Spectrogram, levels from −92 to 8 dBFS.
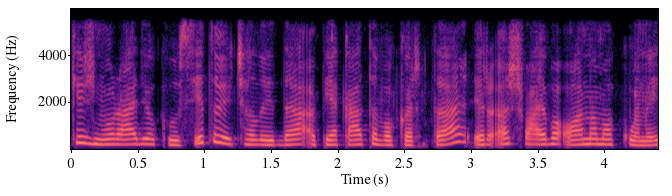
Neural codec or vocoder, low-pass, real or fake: codec, 16 kHz, 4.8 kbps, FACodec; 5.4 kHz; fake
